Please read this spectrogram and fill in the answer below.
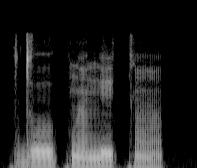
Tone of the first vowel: low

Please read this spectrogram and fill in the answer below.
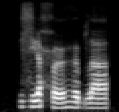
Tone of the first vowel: rising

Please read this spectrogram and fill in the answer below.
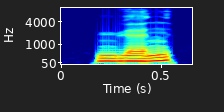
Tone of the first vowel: rising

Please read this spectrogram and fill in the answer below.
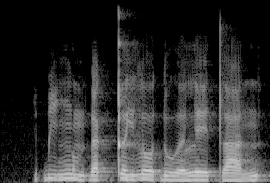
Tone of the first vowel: rising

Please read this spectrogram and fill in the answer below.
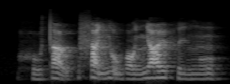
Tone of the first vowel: low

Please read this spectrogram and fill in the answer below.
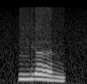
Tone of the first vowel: falling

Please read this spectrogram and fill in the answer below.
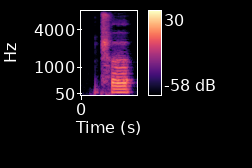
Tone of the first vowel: high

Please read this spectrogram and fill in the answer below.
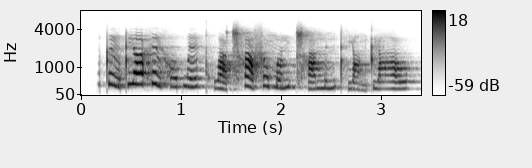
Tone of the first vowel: falling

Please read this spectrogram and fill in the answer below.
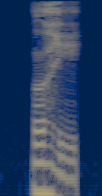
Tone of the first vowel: high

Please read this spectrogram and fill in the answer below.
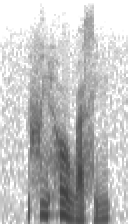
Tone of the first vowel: high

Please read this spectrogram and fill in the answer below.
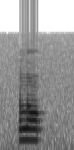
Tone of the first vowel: low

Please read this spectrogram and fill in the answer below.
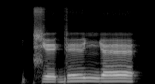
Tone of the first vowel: low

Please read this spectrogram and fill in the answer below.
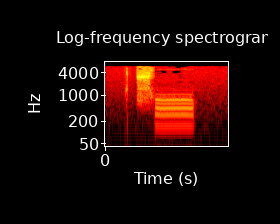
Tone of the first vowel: high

